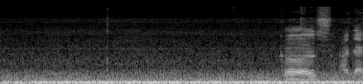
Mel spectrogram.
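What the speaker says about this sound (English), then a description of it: "I'm literally driving through this snow." Two-door Chevrolet Tahoe with an LS swap pushing through deep snow in four-wheel drive during a snowstorm, a steady low engine rumble throughout, close and continuous, with a brief voice near the end.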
